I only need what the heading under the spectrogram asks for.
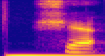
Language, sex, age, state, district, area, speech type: Kashmiri, male, 18-30, Jammu and Kashmir, Pulwama, rural, read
